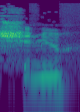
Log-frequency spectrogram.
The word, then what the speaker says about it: Shenmue: I do believe it's pronounced Shenmue.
